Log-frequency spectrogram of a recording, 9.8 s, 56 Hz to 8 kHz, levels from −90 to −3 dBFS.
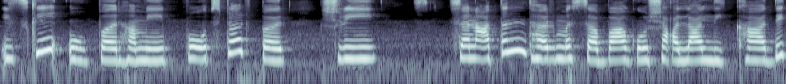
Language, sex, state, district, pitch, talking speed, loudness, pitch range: Hindi, female, Punjab, Fazilka, 245 Hz, 65 wpm, -16 LUFS, 230-255 Hz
